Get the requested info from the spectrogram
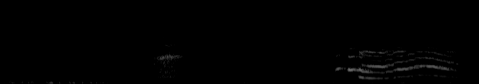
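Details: Pet Chihuahua grumbling in mild threat as its owner eats; a brief rustle comes first, then a single wavy, tonal growl-whine of roughly one second that bends up and down, with a woman's Turkish voice around it.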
